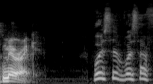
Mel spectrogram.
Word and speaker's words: Mirek: about your your name merrick is it pronounced merrick or myrick no merrick uh it's merrick where is it where's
